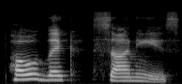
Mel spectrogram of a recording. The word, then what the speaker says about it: Polixenes: Polixenes. Yeah.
